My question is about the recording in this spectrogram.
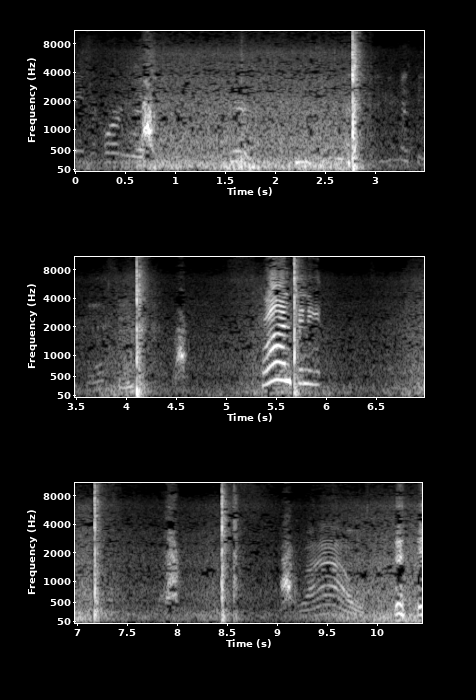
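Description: Fireworks going off: a string of sharp bangs spaced one to two seconds apart. Short yelping calls come twice, about halfway and near the end.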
